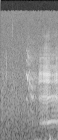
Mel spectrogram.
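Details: Sheep met on a walk in Ballinrobe, a single harmonic bleat rising in over half a second and holding steady, cut off at the end, over a soft background hiss.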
